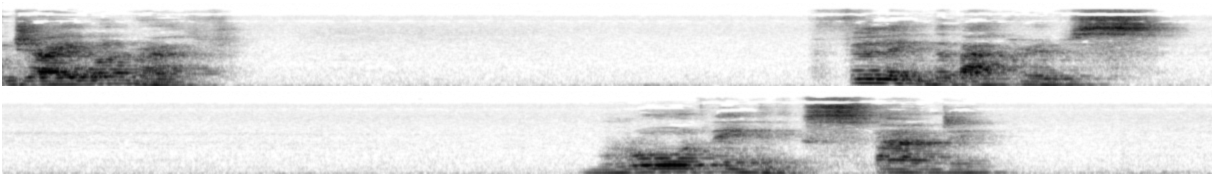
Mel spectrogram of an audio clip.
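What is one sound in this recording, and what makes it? A young woman speaks calmly in short phrases, close to a microphone.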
